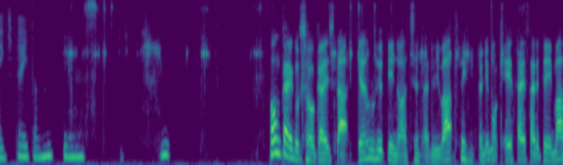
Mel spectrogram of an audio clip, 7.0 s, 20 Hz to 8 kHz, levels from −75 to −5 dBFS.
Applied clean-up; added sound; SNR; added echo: neural diffusion model UNIVERSE++.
